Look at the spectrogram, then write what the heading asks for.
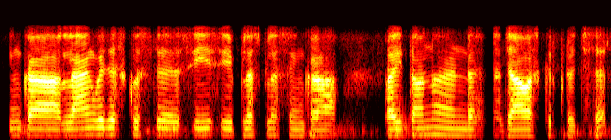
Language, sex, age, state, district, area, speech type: Telugu, male, 18-30, Andhra Pradesh, Vizianagaram, rural, conversation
